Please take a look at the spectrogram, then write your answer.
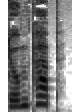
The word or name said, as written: dompap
